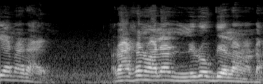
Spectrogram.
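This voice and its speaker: A man talks with a high pitch. Noticeable background noise runs behind him. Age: old. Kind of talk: casual dialect monologue.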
